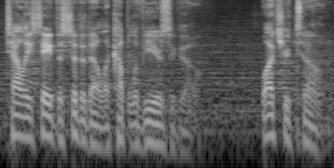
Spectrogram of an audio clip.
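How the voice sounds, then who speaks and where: A man playing a stern, steady space military commander in a video game, with measured, terse and authoritative delivery. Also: low-pitched, faint music behind. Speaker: game protagonist. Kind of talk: cinematic video game acting.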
